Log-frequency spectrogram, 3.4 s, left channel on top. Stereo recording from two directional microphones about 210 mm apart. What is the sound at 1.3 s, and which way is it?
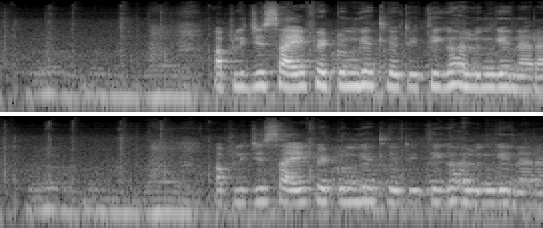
A woman's voice, 45° left (ahead or behind).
